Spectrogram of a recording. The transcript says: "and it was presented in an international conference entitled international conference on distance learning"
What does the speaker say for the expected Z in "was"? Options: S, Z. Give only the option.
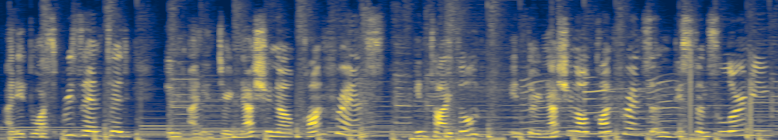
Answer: S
